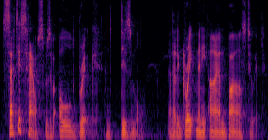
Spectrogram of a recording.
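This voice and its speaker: A man's voice: low-pitched, normal speed, fairly bright tone. A man narrating a radio play as a grown man recalling his boyhood, in a scripted literary style.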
